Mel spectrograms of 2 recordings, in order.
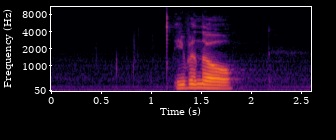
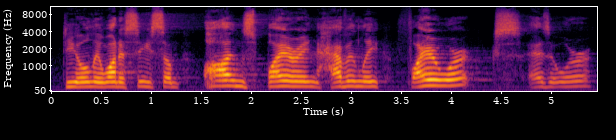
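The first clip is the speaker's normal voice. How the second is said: loud, pressing questions, higher pitch; Jesus challenging, loud; 5 semitones higher, 8 dB louder than usual. Acted. Jesus confronting the pleading father, loud and challenging. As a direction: press him hard with each question. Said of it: "In essence, he was saying".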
